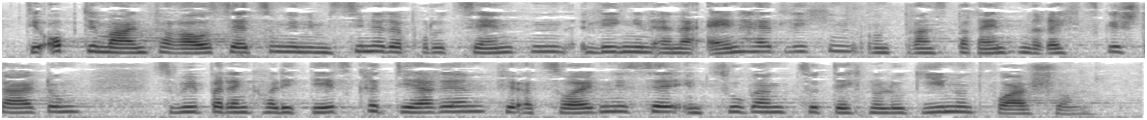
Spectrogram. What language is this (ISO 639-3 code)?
deu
